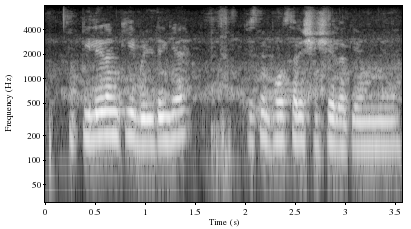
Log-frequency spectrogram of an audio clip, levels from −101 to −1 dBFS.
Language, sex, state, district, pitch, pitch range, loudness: Hindi, female, Haryana, Rohtak, 175 Hz, 160-185 Hz, -16 LUFS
